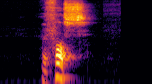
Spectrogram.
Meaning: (noun) 1. fox, carnivore of the tribe Vulpini 2. red fox (Vulpes vulpes) 3. fox fur 4. a crafty, ingenious person 5. horse with red or red-brown fur
- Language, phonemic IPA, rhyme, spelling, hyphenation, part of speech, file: Dutch, /vɔs/, -ɔs, vos, vos, noun / verb, Nl-vos.ogg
